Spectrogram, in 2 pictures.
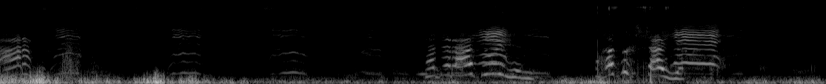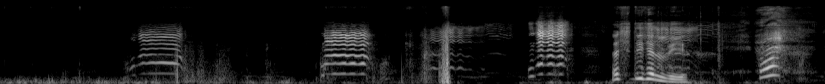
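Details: Goats from a herd bleating in a quieter setting: scattered soft bleats early, then loud, wavering, nasal cries grow more frequent toward the end, several animals calling in quick succession with a faint low rumble beneath.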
